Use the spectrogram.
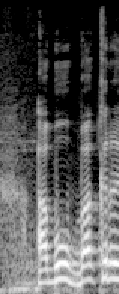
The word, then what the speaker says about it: ابو بکر: بسم اللہ الرحمن الرحیم، حامدا و مصلیا و مسلما، اما بعد۔ ابو بکر یہ اصل اس نام کا تلفظ ہے، اور ابو کے معنی عربی میں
